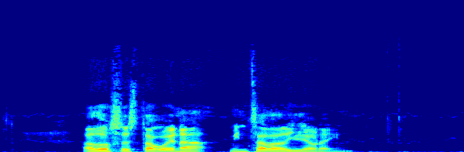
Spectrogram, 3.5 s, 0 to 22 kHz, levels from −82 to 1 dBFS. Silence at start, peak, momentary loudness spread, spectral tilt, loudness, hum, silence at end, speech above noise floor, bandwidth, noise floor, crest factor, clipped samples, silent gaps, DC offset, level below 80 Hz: 0.65 s; -14 dBFS; 9 LU; -4.5 dB/octave; -29 LUFS; none; 0.9 s; 37 dB; 15.5 kHz; -66 dBFS; 18 dB; under 0.1%; none; under 0.1%; -60 dBFS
